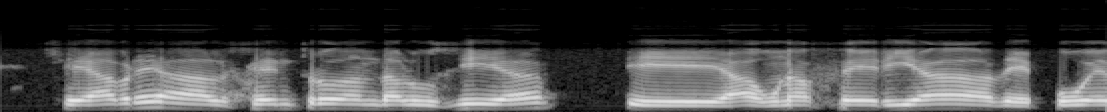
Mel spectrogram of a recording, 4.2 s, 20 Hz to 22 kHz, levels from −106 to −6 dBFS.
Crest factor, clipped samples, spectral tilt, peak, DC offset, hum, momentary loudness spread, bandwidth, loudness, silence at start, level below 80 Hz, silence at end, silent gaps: 14 dB; under 0.1%; -8 dB/octave; -10 dBFS; under 0.1%; none; 4 LU; 4.9 kHz; -24 LUFS; 0.25 s; under -90 dBFS; 0 s; none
